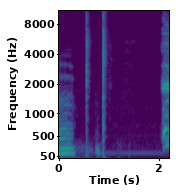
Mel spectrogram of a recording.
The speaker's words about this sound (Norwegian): Der, så dere som hører på innbilder en sånn knaselyd, men jeg klapper.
